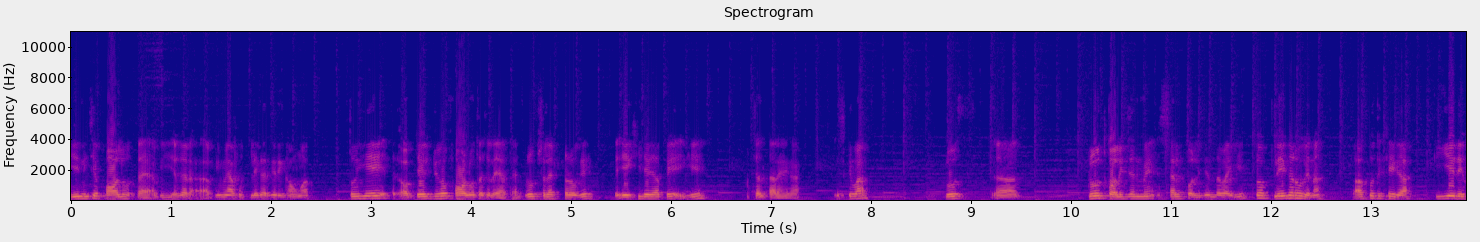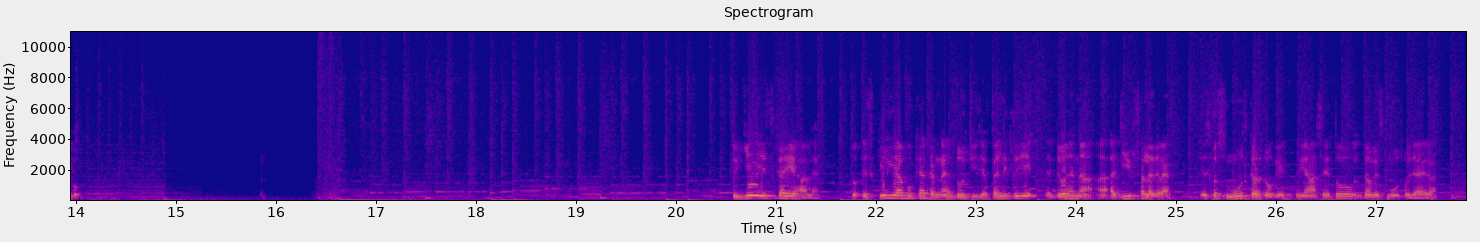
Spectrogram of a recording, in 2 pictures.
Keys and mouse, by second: 8.3 click, 10.8 click, 12.0 click, 23.3 click, 25.4 click.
